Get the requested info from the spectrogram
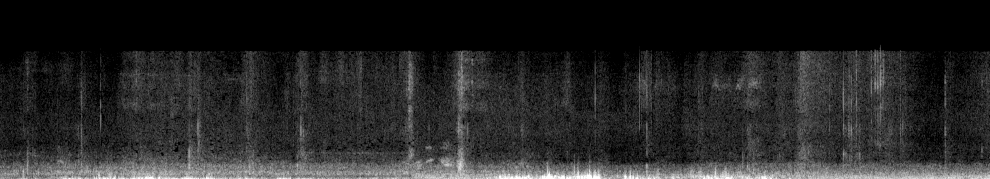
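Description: Wind buffeting the microphone in irregular low gusts, strongest about halfway through.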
